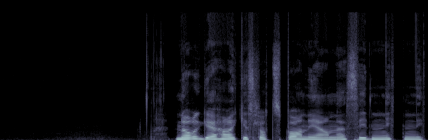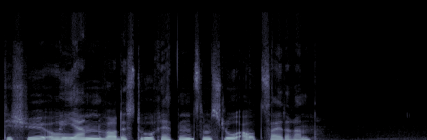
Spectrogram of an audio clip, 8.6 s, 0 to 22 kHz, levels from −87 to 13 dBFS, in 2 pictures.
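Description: From 4.51 to 4.97 s, just before "igjen var det", there is repeated packet loss with a robotic sound. Four gaps, none longer than 20 ms, are patched by extending the preceding sound. About 14% of the stretch is synthetic, giving a choppy texture.

At 5.71 to 5.74 s, a short stall from a late packet occurs. The jitter buffer ran dry, and the decoder held the last sound for about 18 ms until the packet arrived. Nothing is lost, but the sound briefly lingers with a faint buzz or dip.

Short concealed packet losses follow at 6.16 to 6.20 s and 6.26 to 6.30 s, just before "som slo". Two more come at 6.76 to 6.79 s and 6.79 to 6.83 s, immediately after it. Each drops about 20 ms of audio, bridged by continuing the prior sound, heard as brief smears or wobbles.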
